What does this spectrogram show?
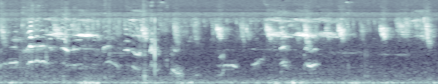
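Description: Faint chirps and twitters of small birds, short scattered calls with no single pattern, over low rumbles from the phone being moved and handled.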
